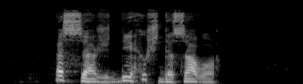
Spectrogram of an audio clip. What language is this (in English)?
Kabyle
